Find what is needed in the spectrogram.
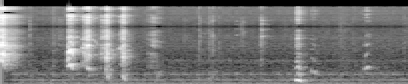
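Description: A woman's laughter tails off into a few short, squeaky, high-pitched giggles about a second in, with one more brief squeal near the end, over a steady low hum.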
